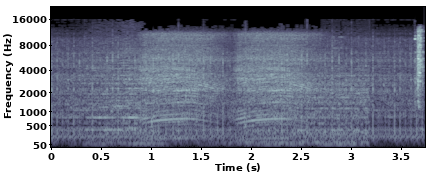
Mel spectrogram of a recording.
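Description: A chainsaw revs loud and continuous from start to end in the video game Zero Time Dilemma, with its engine whine rising and falling and a sharp burst near the close.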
